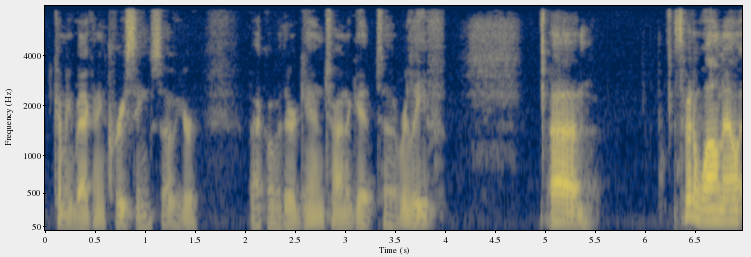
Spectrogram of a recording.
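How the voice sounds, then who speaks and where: A middle-aged man giving a casual, explanatory account as a patient, speaking in a halting, matter-of-fact way into a webcam indoors. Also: lowish voice, fairly bright tone. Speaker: patient recounting his own surgery. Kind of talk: casual explanatory vlog monologue. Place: indoors, living room with high ceiling. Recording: dull lo-fi webcam audio.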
